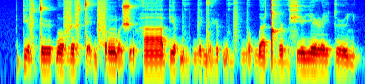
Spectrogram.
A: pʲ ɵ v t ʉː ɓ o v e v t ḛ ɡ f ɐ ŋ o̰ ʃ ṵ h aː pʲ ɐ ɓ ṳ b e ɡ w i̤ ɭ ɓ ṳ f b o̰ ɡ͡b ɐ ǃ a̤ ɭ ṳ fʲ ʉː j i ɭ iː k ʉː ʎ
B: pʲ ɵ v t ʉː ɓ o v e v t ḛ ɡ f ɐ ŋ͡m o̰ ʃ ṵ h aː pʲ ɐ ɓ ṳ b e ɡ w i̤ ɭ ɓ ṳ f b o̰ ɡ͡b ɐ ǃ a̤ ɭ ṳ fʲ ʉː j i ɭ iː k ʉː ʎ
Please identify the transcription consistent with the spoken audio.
B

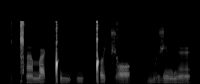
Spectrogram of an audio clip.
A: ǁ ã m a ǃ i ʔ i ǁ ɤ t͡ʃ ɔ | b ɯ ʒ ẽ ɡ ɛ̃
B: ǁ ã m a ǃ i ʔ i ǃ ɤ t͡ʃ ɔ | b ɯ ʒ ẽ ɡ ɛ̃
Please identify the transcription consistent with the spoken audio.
B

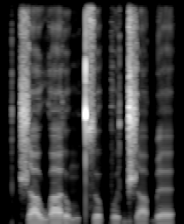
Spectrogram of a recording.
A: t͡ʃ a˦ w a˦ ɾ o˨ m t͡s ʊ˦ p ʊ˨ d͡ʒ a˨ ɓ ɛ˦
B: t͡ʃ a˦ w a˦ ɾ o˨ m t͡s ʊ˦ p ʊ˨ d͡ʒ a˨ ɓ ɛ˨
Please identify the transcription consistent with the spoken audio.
A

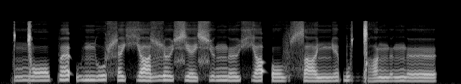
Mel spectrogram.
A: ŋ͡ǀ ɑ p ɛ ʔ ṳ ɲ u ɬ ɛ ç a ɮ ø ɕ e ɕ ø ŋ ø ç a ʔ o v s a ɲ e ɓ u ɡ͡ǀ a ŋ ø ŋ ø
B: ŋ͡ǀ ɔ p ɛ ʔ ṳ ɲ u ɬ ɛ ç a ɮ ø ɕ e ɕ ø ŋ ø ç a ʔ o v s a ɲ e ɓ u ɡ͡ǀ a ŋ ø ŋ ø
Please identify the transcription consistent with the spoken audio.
B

